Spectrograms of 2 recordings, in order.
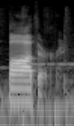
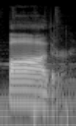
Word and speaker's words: bother: saying this word now now this word is not brother notice that there's no r in the word or no first r so it's not brother but bother bother bother try it again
